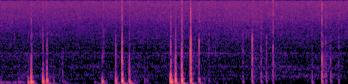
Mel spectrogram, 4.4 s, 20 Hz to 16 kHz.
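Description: Long red nails tap and scratch a round, flat, solid cork pot holder about 20 cm across, held beside the mic. Soft, dull, low thuds come in irregular clusters, with almost no ring and no bright edge, fading quieter toward the end.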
